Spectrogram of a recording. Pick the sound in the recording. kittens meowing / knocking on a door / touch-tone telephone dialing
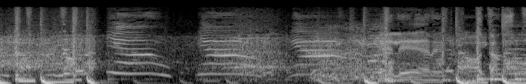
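kittens meowing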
